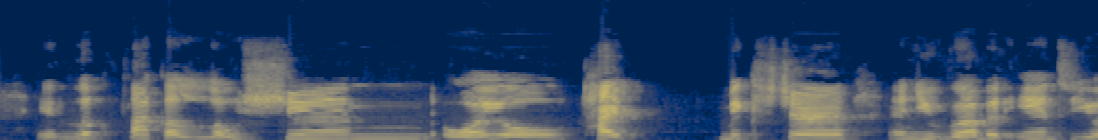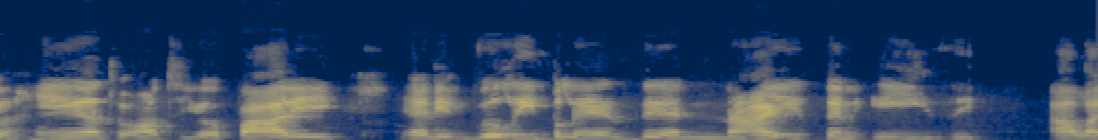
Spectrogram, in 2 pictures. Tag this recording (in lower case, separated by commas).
speech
